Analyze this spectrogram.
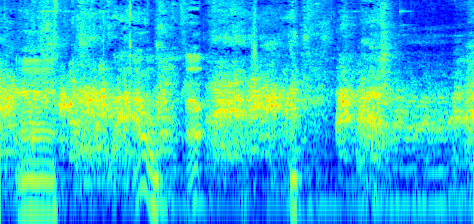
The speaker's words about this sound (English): Speaking of dogs, yeah, which dog is objecting to you?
